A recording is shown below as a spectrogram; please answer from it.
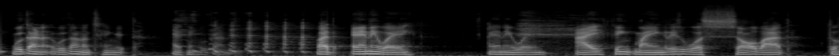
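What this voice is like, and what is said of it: Strong non-native English accent. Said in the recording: “my accent is bad ... But people like your accent. ... Yeah, it's strong”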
